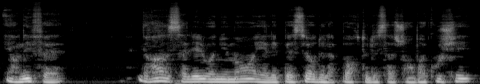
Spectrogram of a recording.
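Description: A man narrating a classic novel as an audiobook, reading in a steady, dramatic storytelling manner. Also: mid-range voice, moderate pace, slightly rough.

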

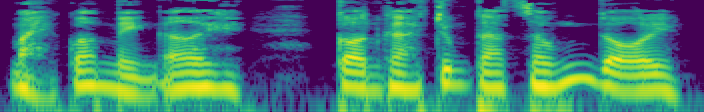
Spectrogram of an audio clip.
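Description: A man's voice: mid-range voice, moderate pace, mellow, husky, no echo, clean studio sound, close to an everyday voice. A man voicing a grieving middle-aged mother who pleads tearfully with a doctor about her daughter. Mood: relieved.

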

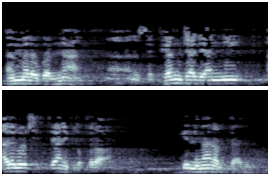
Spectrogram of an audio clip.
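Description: A man with a Najdi Arabic accent teaching Quran exegesis, explaining slowly and quizzing his students. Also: fairly high pitch. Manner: measured, explanatory, quizzes listeners. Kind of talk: classroom lecture with questions to students. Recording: dull, echoey archival lecture recording.

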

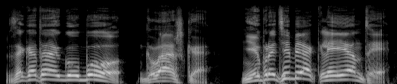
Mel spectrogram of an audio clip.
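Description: A man voicing a fat, wheezing, crafty old innkeeper in an audiobook, gruff and mocking. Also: fairly high pitch, huge pitch swings, unhurried, no room sound, studio quality, pitched above the performer's own voice. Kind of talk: audiobook character voice.

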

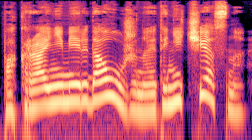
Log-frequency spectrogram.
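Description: A woman's voice: mid-range voice, expressive, a little slow, darkish tone, no echo, clean studio sound, lightly acted. A woman reading a storybook and voicing a spoiled, haughty boy prince who whines when he does not get his way. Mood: petulant. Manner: sulky and petulant.

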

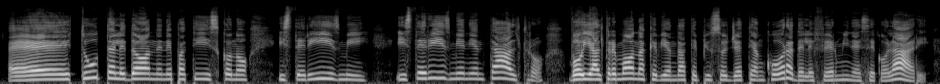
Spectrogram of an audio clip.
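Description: A woman's voice: mid-range voice, lively intonation, normal speed, gravelly, hardly any pauses, a bit bright, dry recording, clean studio sound. A woman voicing a worldly, sly cardinal with a mellifluous, ironic voice. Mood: scornful. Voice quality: honeyed, mellifluous voice. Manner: dismissive, ironic.

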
